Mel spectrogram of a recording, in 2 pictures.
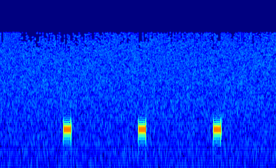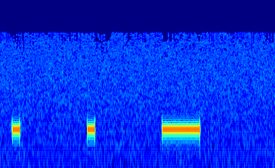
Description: Radio time signal (six pips, as the Greenwich Time Signal), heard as pips.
